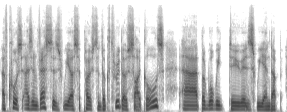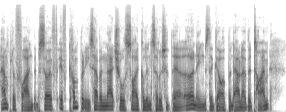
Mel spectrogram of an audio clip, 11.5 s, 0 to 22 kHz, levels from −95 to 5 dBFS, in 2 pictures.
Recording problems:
none

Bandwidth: 18 kHz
